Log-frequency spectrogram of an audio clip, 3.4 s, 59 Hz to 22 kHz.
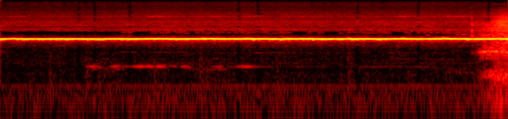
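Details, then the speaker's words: Philips 22GR814 cassette deck after service, playing a test tone: a slight quick pitch warble, measured at about 0.5% flutter weighted and 1% unweighted. Owner suspects the spindles need lubrication or the motor is aging. "and you can hear the flutter a bit as soon as you go like above the 25% so this is now a 1% scale if you go higher than do 25% you will notice it"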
